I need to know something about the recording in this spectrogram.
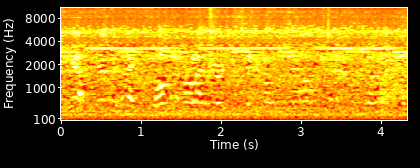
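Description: Background voices of several people talking at once, none clear, over a steady low rumble of idling emergency vehicles.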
